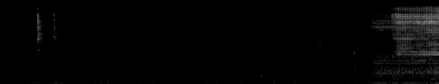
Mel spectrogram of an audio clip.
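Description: A few faint, brief metal scrapes and clicks of a piston ring and feeler gauge in a cylinder bore. Near the end, a powered piston-ring filer's abrasive wheel starts grinding the ring's end gap, a loud, even rasp.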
